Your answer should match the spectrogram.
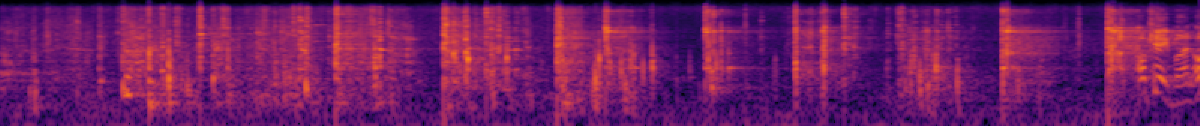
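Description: Shovels and picks striking and digging into fallen rock: irregular clanks of metal on stone and clattering loose rubble, about one or two strikes a second.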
